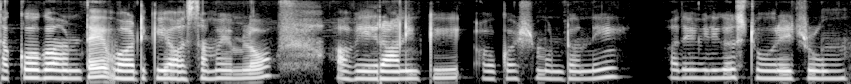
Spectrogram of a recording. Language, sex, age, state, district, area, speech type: Telugu, female, 18-30, Telangana, Mancherial, rural, spontaneous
